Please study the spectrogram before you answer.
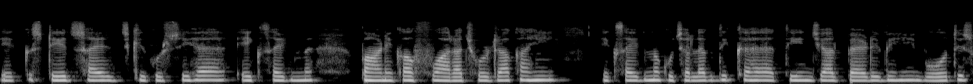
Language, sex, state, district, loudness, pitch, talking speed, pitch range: Marwari, female, Rajasthan, Churu, -22 LUFS, 190 Hz, 190 wpm, 185-195 Hz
